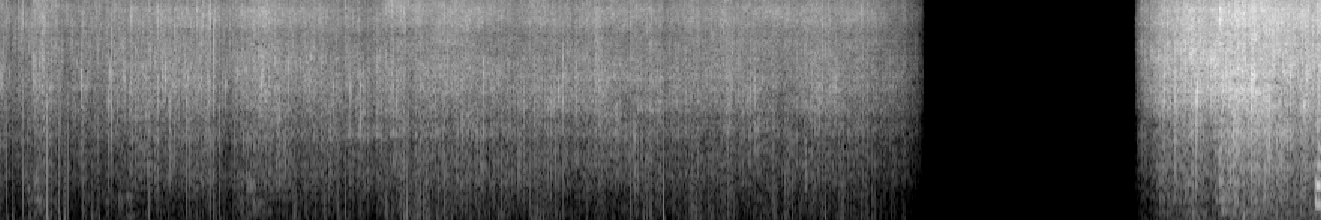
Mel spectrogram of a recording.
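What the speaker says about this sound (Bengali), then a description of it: "আলু ভাজা তেলের মধ্যে পটলগুলোকেও ভেজে নেব।" Pieces of pointed gourd (potol) fry in hot oil left from frying potatoes, a close, steady sizzle that drops to silence for a couple of seconds, then returns louder and brighter.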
